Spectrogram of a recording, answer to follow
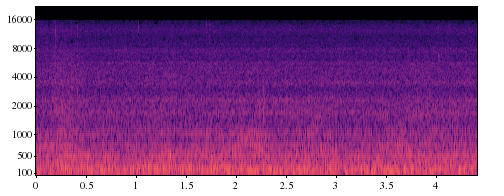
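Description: A steady low machine hum that does not change, of the kind a building's air-conditioning or ventilation unit makes.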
